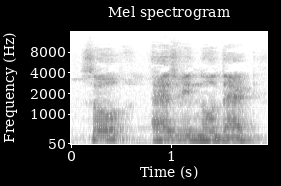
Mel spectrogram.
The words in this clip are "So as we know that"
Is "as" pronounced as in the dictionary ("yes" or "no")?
yes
